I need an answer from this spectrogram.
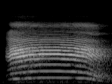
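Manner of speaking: A held long and loud; letter sound demo. Shown as a demonstration. Teacher showing children the sound of A, sounded out. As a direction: sustain a clear, steady A. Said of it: "E o A é assim".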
